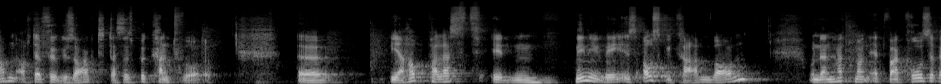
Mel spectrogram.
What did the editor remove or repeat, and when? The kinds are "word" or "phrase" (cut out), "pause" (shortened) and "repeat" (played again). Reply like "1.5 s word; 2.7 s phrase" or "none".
5.6 s pause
